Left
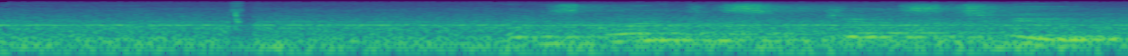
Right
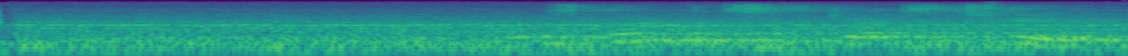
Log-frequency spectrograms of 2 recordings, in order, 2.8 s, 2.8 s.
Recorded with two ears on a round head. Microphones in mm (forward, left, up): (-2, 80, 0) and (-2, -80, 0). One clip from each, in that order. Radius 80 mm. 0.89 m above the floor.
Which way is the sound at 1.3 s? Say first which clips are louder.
Left 1 dB; 20° left (ahead or behind).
